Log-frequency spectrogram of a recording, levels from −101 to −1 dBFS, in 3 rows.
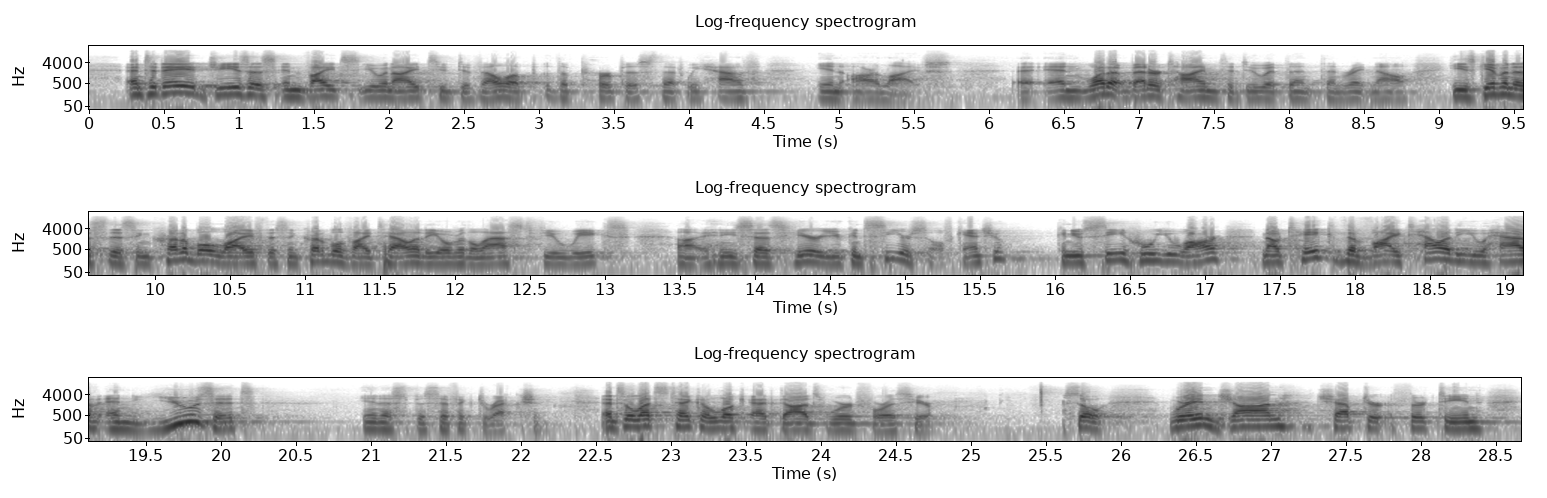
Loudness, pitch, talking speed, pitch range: -33 LUFS, 125 Hz, 190 wpm, 115-145 Hz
